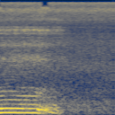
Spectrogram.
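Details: A brief soft, low-pitched tonal breath sound that fades out, from an orange cat sleeping on a chair with his face covered by his paw: gentle snoring.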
